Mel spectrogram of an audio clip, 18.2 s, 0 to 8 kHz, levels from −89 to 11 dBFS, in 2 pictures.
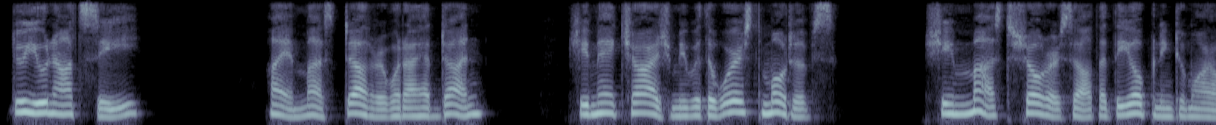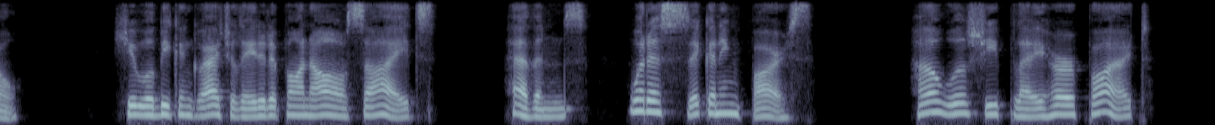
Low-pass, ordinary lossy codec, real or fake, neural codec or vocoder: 7.2 kHz; Opus, 64 kbps; fake; codec, 24 kHz, 0.9 kbps, WavTokenizer, medium speech release version 2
